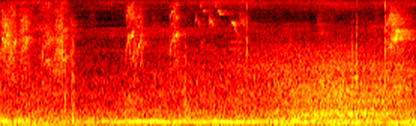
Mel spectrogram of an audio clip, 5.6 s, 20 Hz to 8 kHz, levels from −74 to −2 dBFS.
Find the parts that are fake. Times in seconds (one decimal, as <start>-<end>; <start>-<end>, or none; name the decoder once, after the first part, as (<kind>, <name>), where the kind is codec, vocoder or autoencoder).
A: none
